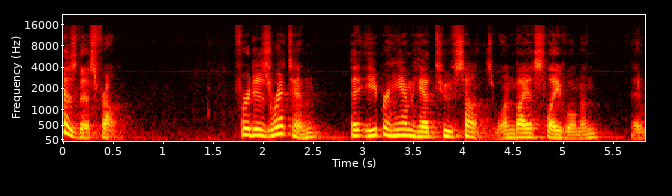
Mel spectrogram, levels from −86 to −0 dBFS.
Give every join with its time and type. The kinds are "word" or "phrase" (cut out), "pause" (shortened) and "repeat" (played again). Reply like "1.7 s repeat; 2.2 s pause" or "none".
none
